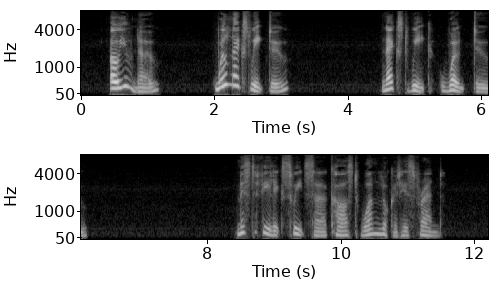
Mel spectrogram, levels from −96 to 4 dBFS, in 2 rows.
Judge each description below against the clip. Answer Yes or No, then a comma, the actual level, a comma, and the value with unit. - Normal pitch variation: No, wide, 7.3 semitones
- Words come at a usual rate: No, slow, 100 wpm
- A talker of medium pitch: Yes, medium, 160 Hz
